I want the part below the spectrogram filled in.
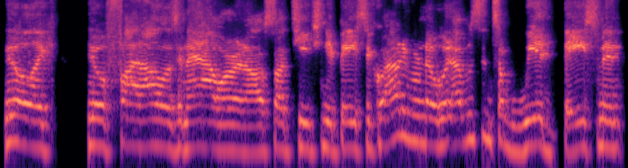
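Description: Bright, forceful Brooklyn guy in his forties. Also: on the high side, a little fast. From Brooklyn, New York. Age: 40s. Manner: excitable, slangy, profane. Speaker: podcast host. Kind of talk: casual interview chat.

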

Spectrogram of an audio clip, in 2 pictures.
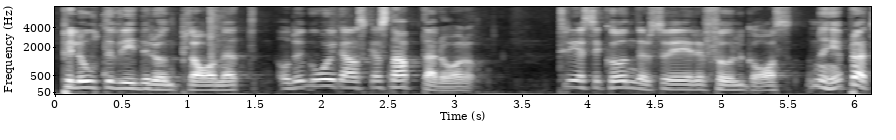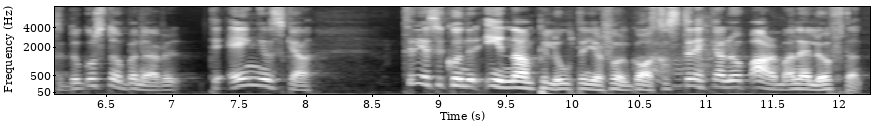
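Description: A man's voice: medium pitch, sing-song, darkish tone. A man telling a funny travel story in casual chat, acting out the quotes with big swings in his voice. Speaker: podcast host.

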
